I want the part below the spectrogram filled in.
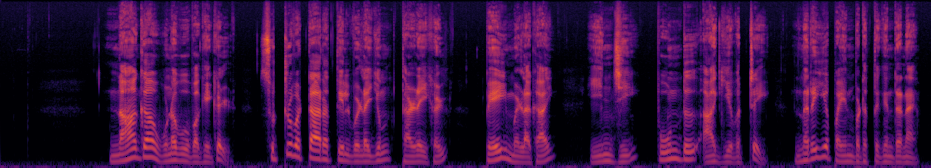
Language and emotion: Tamil, neutral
